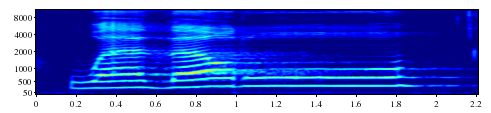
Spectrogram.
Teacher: Ro-nya dibunyikan secara tafkhim karena ro-nya baris dhammah, maka bacanya ditebalkan, pangkal lidah kita dinaikkan.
